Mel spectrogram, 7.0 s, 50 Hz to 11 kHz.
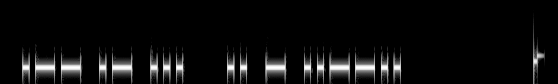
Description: Morse code, heard as a keyed tone, about 16 wpm, 700 Hz. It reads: WAS IT?
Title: Sentences from Top 1000 Words - Review Part 1 - 15wpm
